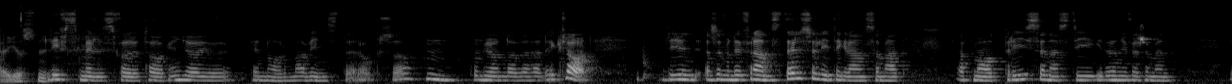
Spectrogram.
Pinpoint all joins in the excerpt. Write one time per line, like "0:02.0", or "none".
none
